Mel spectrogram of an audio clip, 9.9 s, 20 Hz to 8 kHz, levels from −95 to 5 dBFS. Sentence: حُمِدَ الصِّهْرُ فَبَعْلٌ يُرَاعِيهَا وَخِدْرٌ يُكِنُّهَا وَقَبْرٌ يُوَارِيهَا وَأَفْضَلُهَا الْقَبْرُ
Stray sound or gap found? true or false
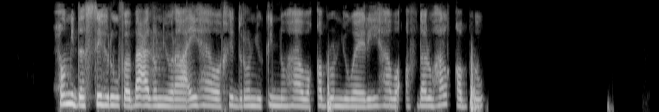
false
